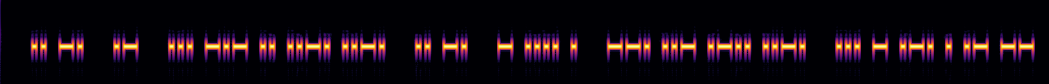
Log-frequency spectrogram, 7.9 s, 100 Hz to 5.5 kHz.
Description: Morse code, heard as a keyed tone, about 34 wpm, 600 Hz. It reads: IN A SKIFF IN THE GULF STREAM
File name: the old man and the sea / the old man and the sea 1 35wpm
